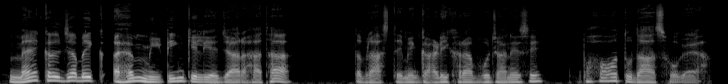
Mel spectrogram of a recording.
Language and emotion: Hindi, sad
